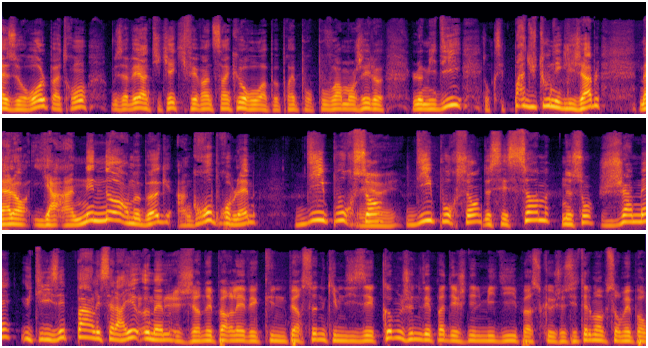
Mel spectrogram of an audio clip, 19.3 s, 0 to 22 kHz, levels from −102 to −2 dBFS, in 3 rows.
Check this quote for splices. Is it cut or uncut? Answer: cut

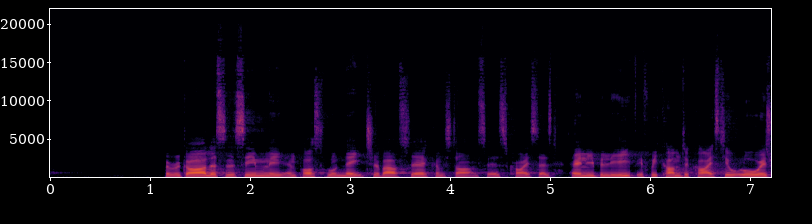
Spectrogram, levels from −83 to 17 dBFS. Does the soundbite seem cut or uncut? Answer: cut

